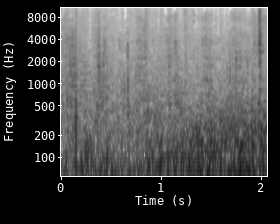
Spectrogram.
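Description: Wind buffeting the microphone, a loud low rumble, with scattered small knocks over it.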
